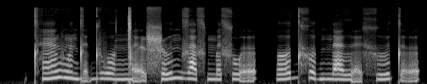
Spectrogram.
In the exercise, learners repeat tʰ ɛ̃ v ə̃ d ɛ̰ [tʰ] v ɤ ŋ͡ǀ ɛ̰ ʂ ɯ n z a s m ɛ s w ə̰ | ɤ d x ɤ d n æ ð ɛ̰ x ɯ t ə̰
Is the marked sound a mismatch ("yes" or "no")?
yes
